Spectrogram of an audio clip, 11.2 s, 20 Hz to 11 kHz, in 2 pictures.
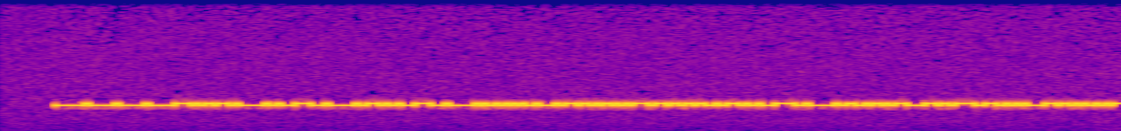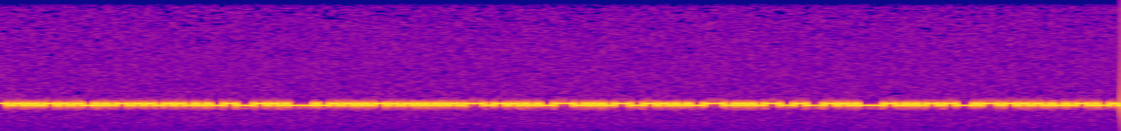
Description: RTTY (50 baud, 170 Hz shift), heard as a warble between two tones, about 2250 Hz centre. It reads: 9A9FYK DE LA5WDM TNX FER CALL. UR RST 569 569. NAME …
